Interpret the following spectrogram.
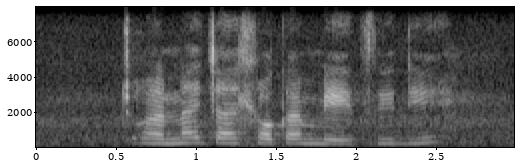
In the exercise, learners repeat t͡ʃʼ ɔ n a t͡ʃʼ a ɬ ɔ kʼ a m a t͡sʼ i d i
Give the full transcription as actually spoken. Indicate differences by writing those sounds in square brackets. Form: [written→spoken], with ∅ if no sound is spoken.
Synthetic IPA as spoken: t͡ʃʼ ɔ n a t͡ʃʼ a ɬ ɔ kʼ a m [a→e] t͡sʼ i d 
